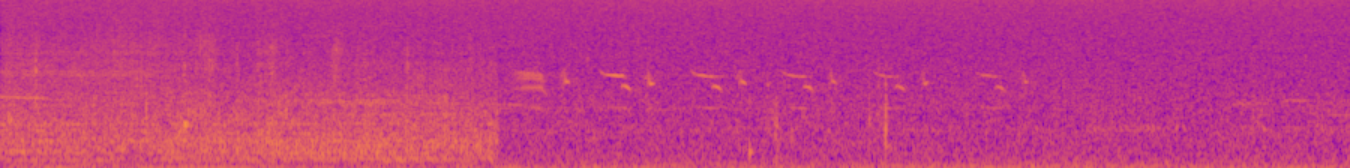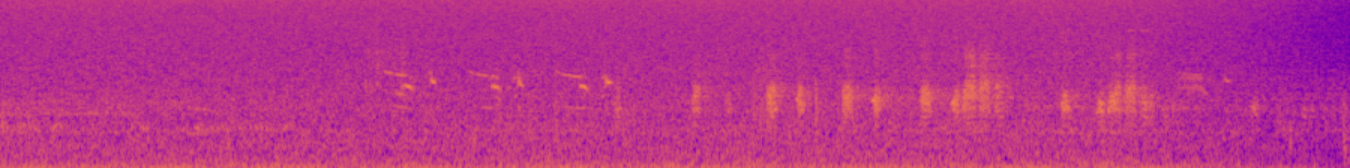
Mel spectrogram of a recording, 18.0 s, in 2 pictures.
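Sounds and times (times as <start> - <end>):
bird calling: 0.0 - 6.9.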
